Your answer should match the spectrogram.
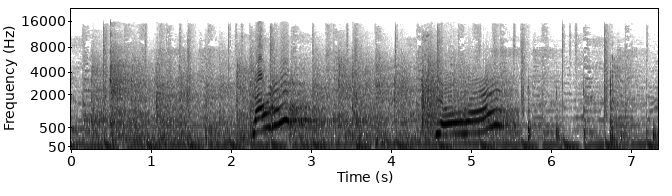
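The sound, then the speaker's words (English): Children patter and tap on surfaces to imitate rain, a steady, dense drumming of many small thumps, while an adult voice calls out loudly twice over the tapping. “Who can make the sound of rain?”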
